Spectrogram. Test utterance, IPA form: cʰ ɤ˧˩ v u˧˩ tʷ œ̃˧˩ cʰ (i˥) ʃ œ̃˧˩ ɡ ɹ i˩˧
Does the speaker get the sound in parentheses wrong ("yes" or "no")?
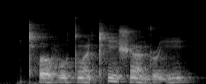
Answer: yes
